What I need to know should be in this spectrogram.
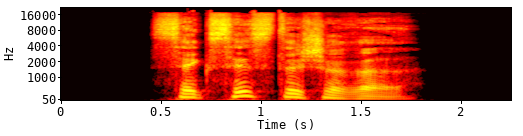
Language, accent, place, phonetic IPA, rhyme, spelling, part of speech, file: German, Germany, Berlin, [zɛˈksɪstɪʃəʁə], -ɪstɪʃəʁə, sexistischere, adjective, De-sexistischere.ogg
- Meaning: inflection of sexistisch: 1. strong/mixed nominative/accusative feminine singular comparative degree 2. strong nominative/accusative plural comparative degree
